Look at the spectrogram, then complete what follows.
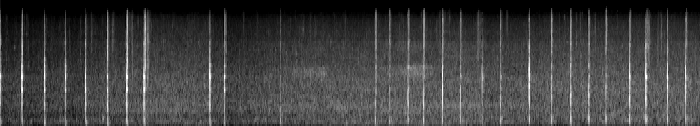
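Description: Axe blade chopping into a wooden handle blank, hewing it flat: a run of sharp chops about two or three a second, a pause of about three seconds after the first few seconds, then another steady run of chops to the end.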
